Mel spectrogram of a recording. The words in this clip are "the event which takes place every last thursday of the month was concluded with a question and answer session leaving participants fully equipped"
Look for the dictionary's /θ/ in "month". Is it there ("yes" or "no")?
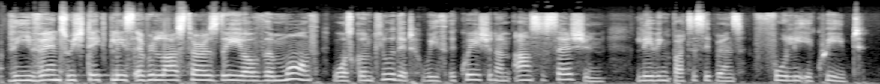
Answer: yes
